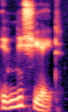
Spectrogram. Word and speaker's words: initiate: You see T-I-A. How do we pronounce it? That's right. Shh, shh. So how do we pronounce this word? That's right. Initiate.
